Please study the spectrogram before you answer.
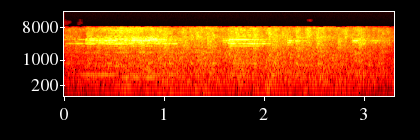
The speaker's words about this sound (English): A coordinated campaign to lean on your car horn and bang pots and pans out of people's windows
